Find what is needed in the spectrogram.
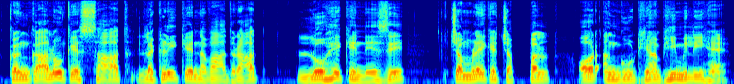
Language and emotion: Urdu, neutral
